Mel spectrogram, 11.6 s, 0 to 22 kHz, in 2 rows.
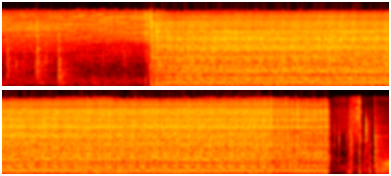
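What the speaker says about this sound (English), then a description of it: "we'll hit it another time with the air hammer" An air hammer works on the seized, rusty steering of a John Deere 175 lawn mower, a loud, continuous rattling roar running for about eight seconds after a few faint knocks.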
